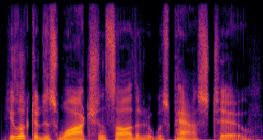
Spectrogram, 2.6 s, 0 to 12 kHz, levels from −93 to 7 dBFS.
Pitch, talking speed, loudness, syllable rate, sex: 115 Hz, 275 wpm, -20 LUFS, 5.5 syllables/s, male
